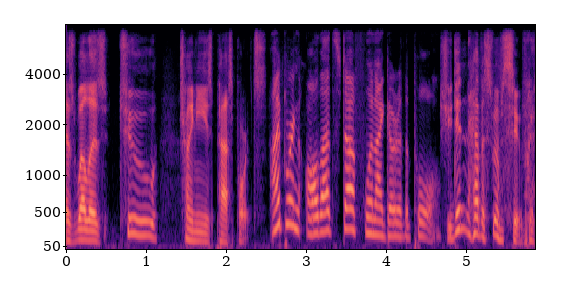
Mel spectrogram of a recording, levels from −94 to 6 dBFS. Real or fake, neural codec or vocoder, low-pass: fake; vocoder, 44.1 kHz, 128 mel bands, Pupu-Vocoder; 7.2 kHz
